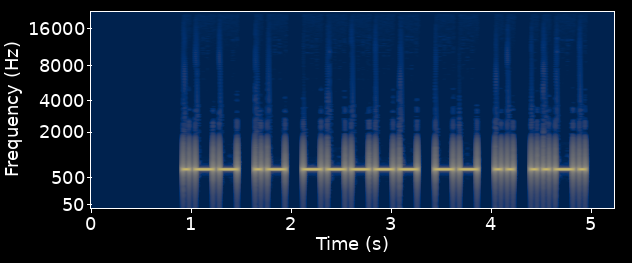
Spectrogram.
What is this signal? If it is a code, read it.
Morse code, heard as a keyed tone, about 20 wpm, 700 Hz. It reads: WA0MIF
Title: USA Call Signs 20wpm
